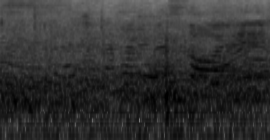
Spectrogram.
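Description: Faint chatter of many voices in a large hall, with one high voice rising and falling in pitch about a second and a half in.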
